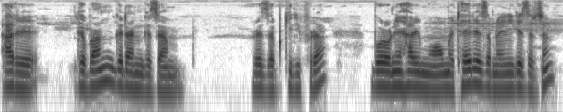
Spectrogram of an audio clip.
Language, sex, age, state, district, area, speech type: Bodo, male, 30-45, Assam, Baksa, urban, spontaneous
